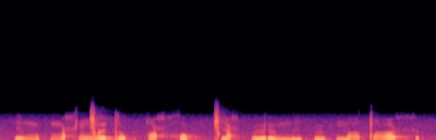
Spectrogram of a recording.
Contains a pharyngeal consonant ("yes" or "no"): yes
